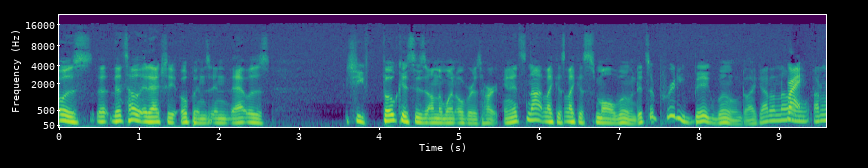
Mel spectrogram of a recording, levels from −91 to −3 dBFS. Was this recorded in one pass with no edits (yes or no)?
no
